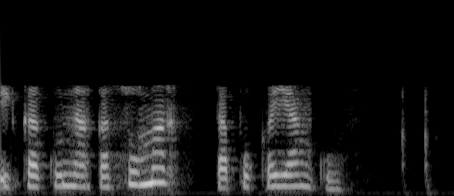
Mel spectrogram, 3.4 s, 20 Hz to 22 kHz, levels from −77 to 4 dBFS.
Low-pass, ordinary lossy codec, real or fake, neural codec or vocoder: 3.6 kHz; AAC, 16 kbps; real; none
